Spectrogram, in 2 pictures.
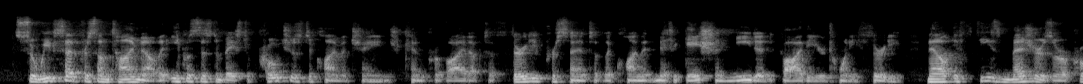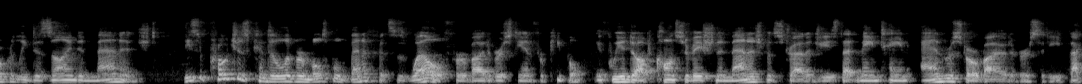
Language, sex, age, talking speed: English, male, 50-69, 170 wpm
